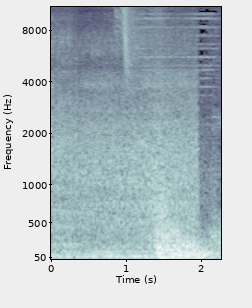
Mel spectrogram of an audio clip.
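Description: Street traffic noise: a steady rumble of road vehicles, with a brief high hiss about a second in and a louder low rumble swelling over the last half second.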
